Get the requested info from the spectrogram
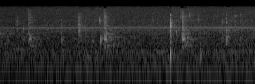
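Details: Sparse ticking and tapping clicks over a quiet room hum, with no animal voice.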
